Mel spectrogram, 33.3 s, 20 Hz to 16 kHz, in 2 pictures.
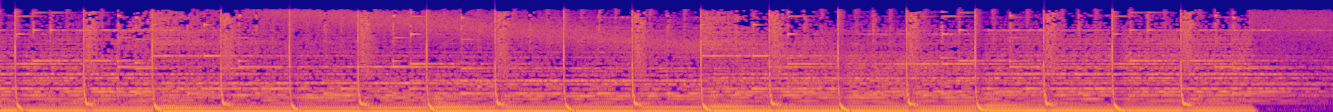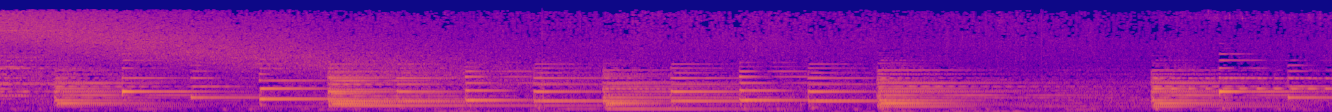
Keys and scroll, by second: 0.0 v, 0.6 space.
